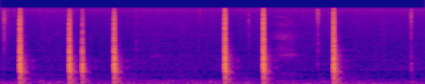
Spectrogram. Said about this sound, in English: I mean, uh, it, how many it's... how many taps for yes and how many taps for no?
